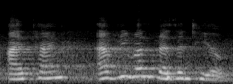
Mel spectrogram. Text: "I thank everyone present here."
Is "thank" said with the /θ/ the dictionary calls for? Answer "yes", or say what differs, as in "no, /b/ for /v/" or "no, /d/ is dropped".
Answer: no, /t/ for /θ/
